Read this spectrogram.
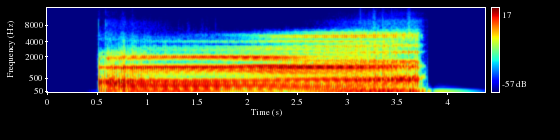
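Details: Simulated sound effect of a million people burping at once: a loud, long, rumbling layered belch lasting about three seconds.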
